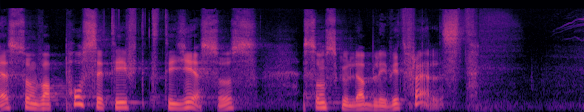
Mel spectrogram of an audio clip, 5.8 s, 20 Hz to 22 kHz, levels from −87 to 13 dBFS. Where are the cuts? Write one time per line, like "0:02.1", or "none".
0:01.5
0:03.0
